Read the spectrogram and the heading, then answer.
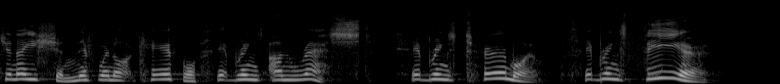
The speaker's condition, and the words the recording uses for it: None; typical speech.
